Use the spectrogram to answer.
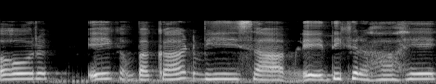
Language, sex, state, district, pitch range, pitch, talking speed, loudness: Hindi, female, Chhattisgarh, Kabirdham, 220-255 Hz, 240 Hz, 110 wpm, -15 LUFS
